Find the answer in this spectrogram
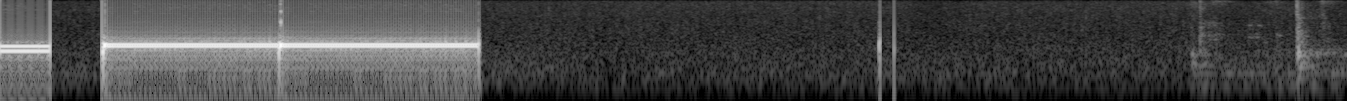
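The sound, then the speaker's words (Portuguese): A steady telephone line tone plays while a call is transferred: a brief burst, a short gap, then a long continuous hum lasting nearly four seconds. Near silence follows, broken only by a few faint clicks. “Peço que você aguarde em linha para a transferência, tá?”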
